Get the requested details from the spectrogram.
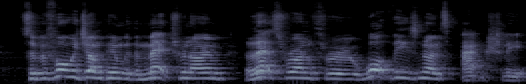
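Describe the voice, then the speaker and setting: Talking at a fairly quick pace, a man with an English accent has a high pitch and a bright, sharp tone. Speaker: guitar teacher. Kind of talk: tutorial. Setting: indoor room with filming lights. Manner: fast.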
